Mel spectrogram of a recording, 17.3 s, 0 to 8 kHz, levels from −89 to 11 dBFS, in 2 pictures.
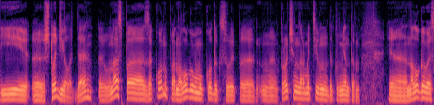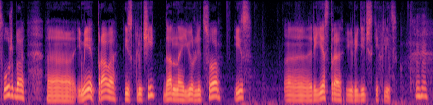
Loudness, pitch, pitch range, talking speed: -16 LUFS, 110 Hz, 95-130 Hz, 95 wpm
